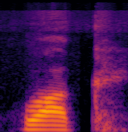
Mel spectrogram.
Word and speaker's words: walk: Remember, L is silent. 1.5 hours. Half. So Half these are hour. the words where L is silent. Half, calf, yeah, walk, yeah. L is silent. Yeah. We don't pronounce. Okay. If there is LF, LK, we do not pronounce L.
